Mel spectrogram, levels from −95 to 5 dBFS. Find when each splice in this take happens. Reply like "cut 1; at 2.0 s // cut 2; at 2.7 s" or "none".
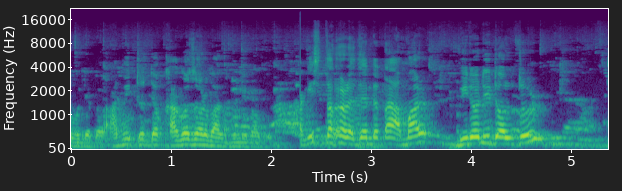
cut 1; at 2.3 s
